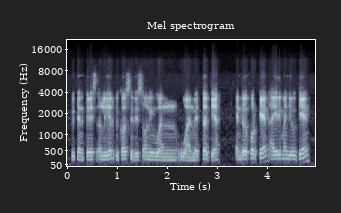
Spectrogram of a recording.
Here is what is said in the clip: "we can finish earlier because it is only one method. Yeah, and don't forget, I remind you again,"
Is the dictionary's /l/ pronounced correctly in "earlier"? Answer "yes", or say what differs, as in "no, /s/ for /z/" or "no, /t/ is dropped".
yes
